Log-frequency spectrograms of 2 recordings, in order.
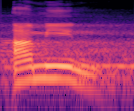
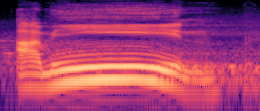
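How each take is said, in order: First: Both vowels are short. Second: Only the second vowel is long. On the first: It means became safe. "A-nya pendek, min-nya pendek" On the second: It means trustworthy. "A-nya pendek, min-nya panjang"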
